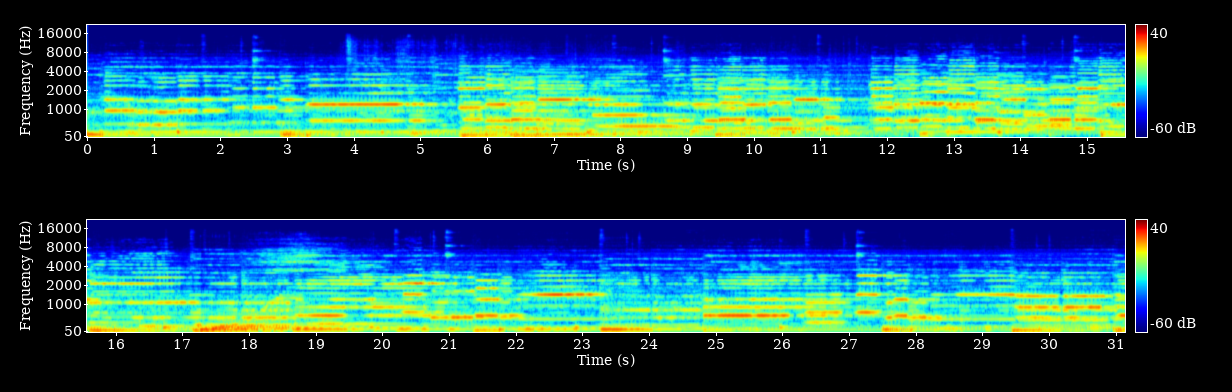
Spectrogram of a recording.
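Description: Saxophone duet playing a slow melody over a recorded backing track with sustained bass and keyboard, heard through outdoor PA speakers.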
